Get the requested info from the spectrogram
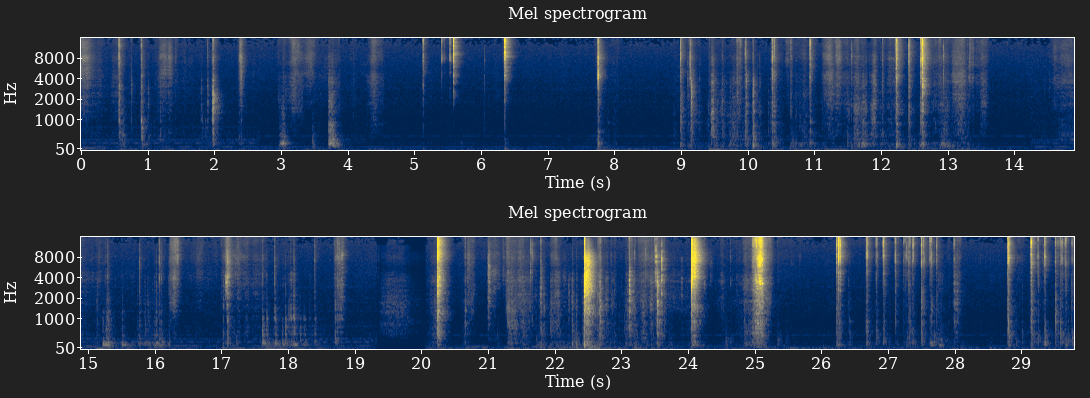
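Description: Small neodymium magnetic balls clicking and clacking against each other as they are snapped together and pressed into place by hand, irregular sharp ticks with a few louder clacks in the last third.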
